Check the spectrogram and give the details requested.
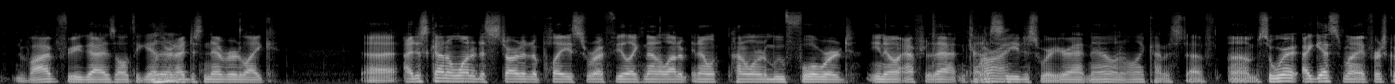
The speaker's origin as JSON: {"language": "English", "town": "Claremont", "region": "New Hampshire", "country": "United States", "tie": "born or raised there", "said": "I'm from Claremont, New Hampshire, born in New Hampshire."}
